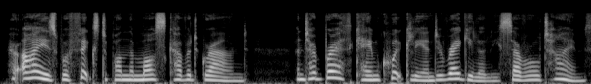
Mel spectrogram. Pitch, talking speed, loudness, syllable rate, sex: 215 Hz, 185 wpm, -18 LUFS, 6.0 syllables/s, female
